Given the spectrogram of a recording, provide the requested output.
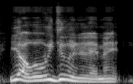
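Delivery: loud, high street greeting slipping toward British. Shown as a demonstration.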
